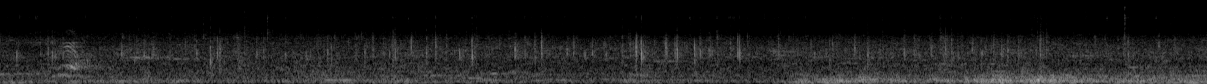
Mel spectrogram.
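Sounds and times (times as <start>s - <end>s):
heavy rain on hard surface: 0.0s - 12.0s
distant thunder rumble: 7.8s - 12.0s.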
